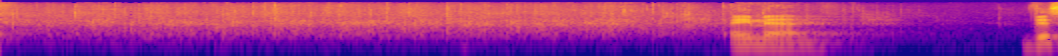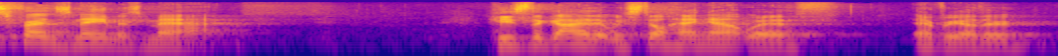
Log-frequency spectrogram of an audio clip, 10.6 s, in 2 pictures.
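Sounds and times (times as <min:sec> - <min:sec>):
room full of people applauding: 0:00.0 - 0:04.6
speech: 0:03.6 - 0:04.2, 0:05.1 - 0:06.5, 0:07.7 - 0:10.5.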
